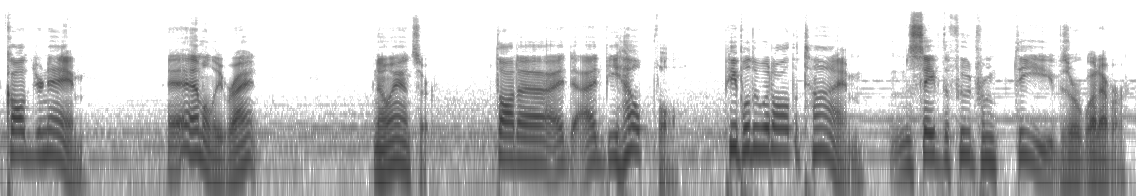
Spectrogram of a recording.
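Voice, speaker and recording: A man's voice: on the high side, big pitch swings, moderate pace, soft background music, pitched above the performer's own voice. A man doing a creepy leering delivery guy. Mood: leering, sleazy. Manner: wheezing chuckles, sleazy, drawling. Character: creepy mid-twenties male delivery driver, leering.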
